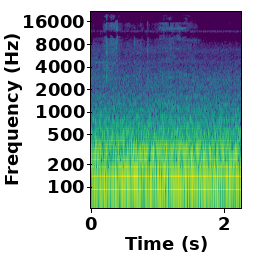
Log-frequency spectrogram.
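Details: 2014 Mercedes-Benz GL350 (X166), ~93k miles, at cruising speed: steady low droning cabin roar with no rhythm; Michelins oddly worn, left rear worst on inside, wrong size; rotation brought no change; tires/alignment or wheel bearing suspected, unconfirmed.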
